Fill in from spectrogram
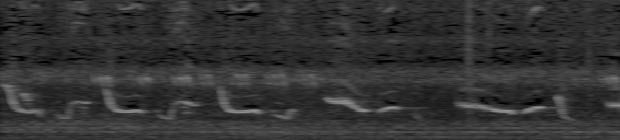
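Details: A Chinese hwamei, a singer offered by a Vietnamese seller, gives a series of clear, looping whistles that swoop down and up, spaced roughly every half second, against faint background hum.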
